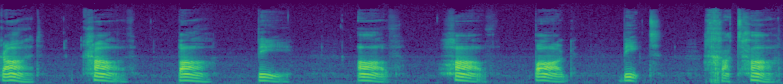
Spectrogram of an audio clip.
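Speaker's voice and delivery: each syllable said slowly and clearly, with a pause after it; teacher's careful drill voice; Hebrew syllables for echoing. Shown as a demonstration. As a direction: model every Hebrew sound for the class to repeat. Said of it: "Line seven".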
